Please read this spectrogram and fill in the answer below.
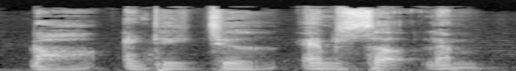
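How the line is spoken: Startled, trembling voice. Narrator (Vietnamese): Tiên giật mình, giọng run rẩy

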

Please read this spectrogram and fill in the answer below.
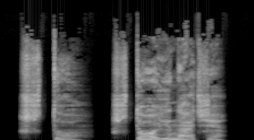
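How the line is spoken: Hissed. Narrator (Russian): прошипела Ольга

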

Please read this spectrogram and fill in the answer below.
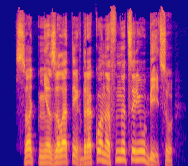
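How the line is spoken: Loud announcement. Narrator (Russian): объявил громко мизинец

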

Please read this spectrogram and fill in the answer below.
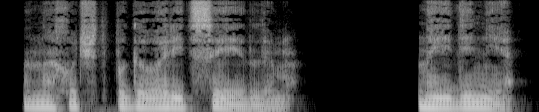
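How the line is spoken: Grim. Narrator (Russian): мрачно сказал

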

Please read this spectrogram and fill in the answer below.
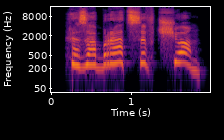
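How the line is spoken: Mother shouting. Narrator (Russian): выкрикнула мама

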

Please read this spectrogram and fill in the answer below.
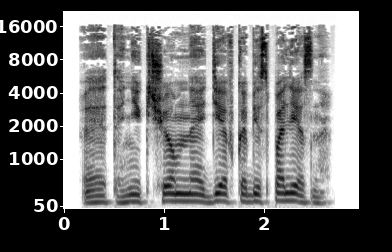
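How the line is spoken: Angry growl. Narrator (Russian): зарычал Дашал Хасис

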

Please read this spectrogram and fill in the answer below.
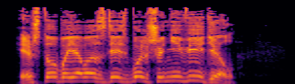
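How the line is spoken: Shouted after them. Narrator (Russian): крикнул я им вслед

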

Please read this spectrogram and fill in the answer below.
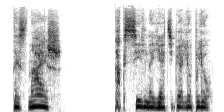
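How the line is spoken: Whisper. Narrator (Russian): прошептал он

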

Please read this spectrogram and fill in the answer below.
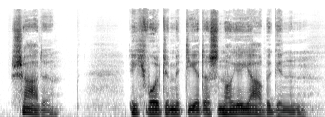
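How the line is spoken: Sad. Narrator (German): sagte sie traurig

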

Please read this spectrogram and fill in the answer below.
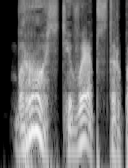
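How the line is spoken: Hoarse rasp. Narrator (Russian): прохрипел он

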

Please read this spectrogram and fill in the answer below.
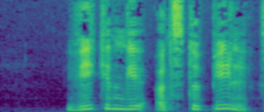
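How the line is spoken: Plain. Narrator (Russian): сказал Колум

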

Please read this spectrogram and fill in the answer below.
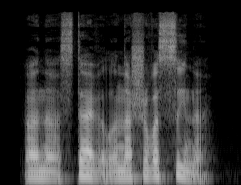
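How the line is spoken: Threatening growl. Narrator (Russian): прорычал Рандал с нехарактерной угрозой

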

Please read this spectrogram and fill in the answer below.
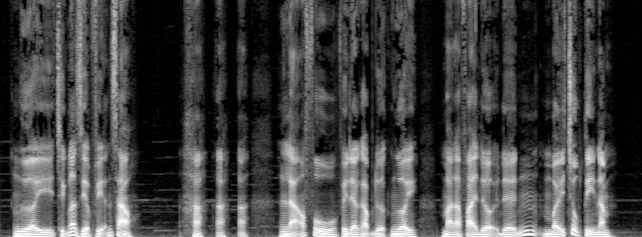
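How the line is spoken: Old man, smiling. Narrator (Vietnamese): lão già ở bên cạnh nàng mỉm cười nói

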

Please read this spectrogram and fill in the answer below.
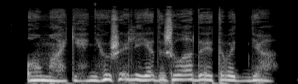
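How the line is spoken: Whisper. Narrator (Russian): шепот императрицы

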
